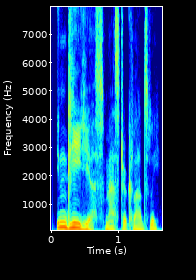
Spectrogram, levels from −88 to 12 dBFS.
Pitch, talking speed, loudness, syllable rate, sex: 125 Hz, 145 wpm, -19 LUFS, 5.3 syllables/s, male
